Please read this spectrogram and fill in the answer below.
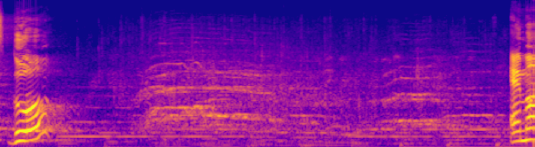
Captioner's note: audience applauding; audience cheering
